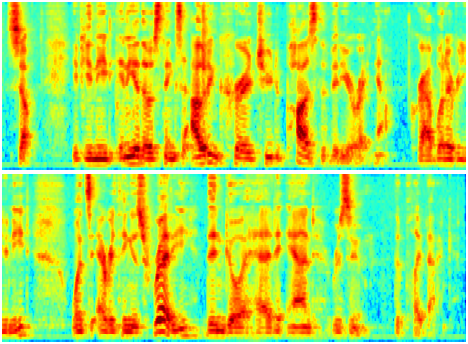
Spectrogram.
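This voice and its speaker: Middle-aged male pastor with a low voice, relaxed storytelling with fillers, for a video sermon. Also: fairly quick, breathy edge. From New Mexico, USA.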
